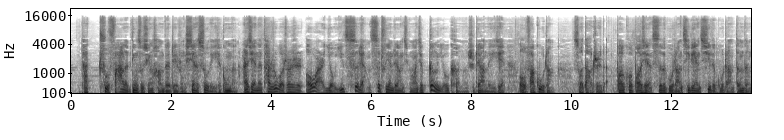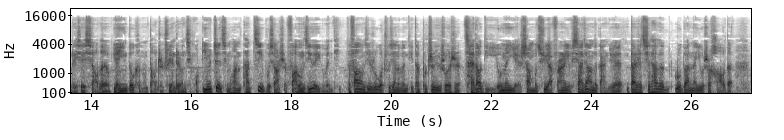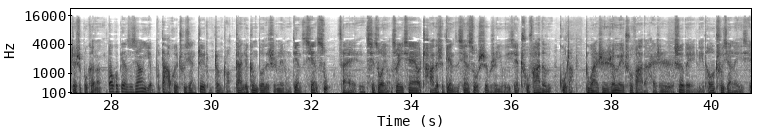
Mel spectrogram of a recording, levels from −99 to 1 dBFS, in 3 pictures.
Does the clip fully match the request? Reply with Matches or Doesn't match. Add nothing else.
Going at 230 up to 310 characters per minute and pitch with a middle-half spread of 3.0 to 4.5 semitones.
Doesn't match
